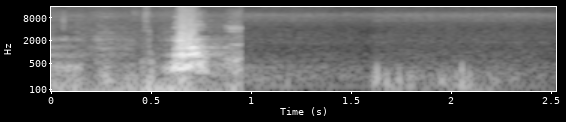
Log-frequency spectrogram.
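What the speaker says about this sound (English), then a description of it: "The answer is dog." A single dog gives a short, loud bark, followed by a near-silent pause and a few faint, soft dog noises.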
